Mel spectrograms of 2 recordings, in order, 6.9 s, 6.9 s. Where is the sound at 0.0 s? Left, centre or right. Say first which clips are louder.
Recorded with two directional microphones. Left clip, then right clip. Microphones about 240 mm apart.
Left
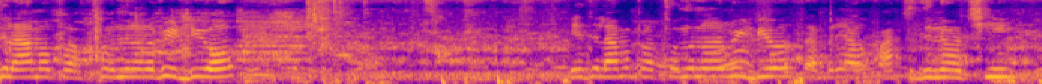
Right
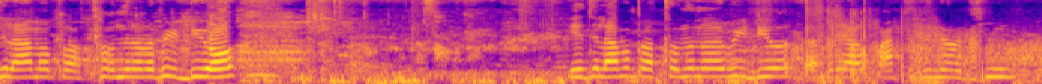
Right 7 dB; centre.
